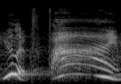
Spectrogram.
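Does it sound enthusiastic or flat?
enthusiastic. It sounds warm and enthusiastic.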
